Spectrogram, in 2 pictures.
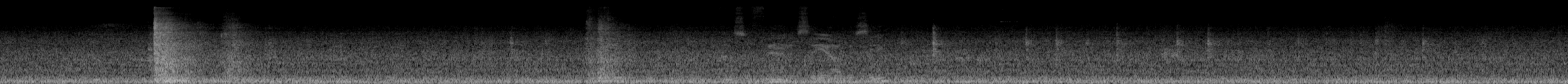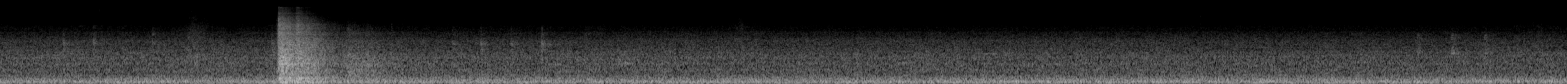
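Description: Steady low rumble of background noise, with a loud knock about two seconds in, a smaller one a few seconds later and another loud knock just past the middle; faint voices in the background.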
